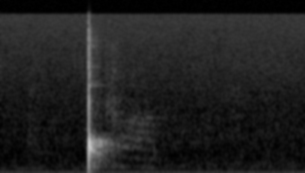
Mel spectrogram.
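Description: A single short, sharp pop about half a second in, with a brief ringing tail, over a faint low hum.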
